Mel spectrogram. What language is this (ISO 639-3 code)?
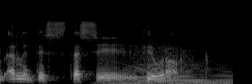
isl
